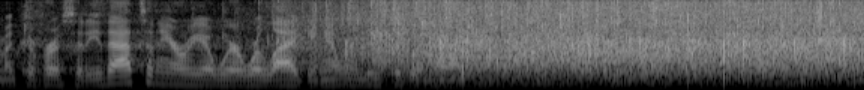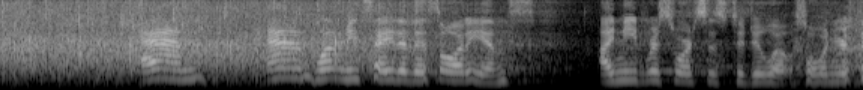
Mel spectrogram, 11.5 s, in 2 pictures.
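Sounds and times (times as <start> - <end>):
speech: 0.1 - 4.0, 6.7 - 11.5
audience applause during a speech: 2.2 - 9.0.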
